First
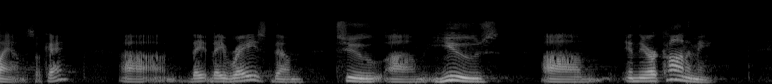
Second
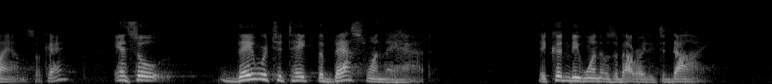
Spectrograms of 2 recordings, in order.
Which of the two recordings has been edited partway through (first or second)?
second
